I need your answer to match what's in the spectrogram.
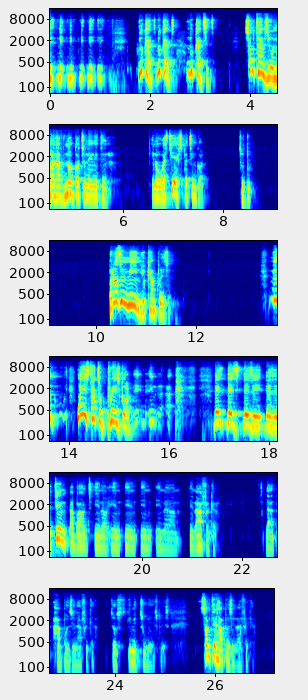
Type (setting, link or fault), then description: link, video call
